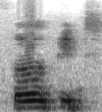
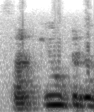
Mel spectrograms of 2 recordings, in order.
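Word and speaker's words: circuit: சர்க்கியூட்னு தானே சொல்லுவாங்க. சர்க்கியூட் கிடையாது. அத ஆங்கிலத்துல சர்க்கிட் அப்படின்னு தான் உச்சரிக்கணும். ஆங்கிலத்துல இருக்கக்கூடிய எழுத்துக்களை வைத்து அப்படியே உச்சரிக்க கூடாது. English is அன் அன்பனட்டிக் language. அது சர்க்கிட் என்று தான் உச்சரிக்கணும்.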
